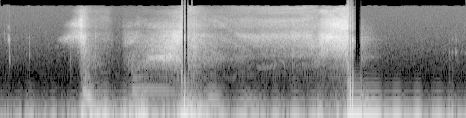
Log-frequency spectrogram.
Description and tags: Energy pass/swoosh
An energy effect inspired by anime Fate/Zero or Fate/Stay Night series.
anime, energy, explosion, fate, impact, laser, magic, spell, swoosh, teleport, woosh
